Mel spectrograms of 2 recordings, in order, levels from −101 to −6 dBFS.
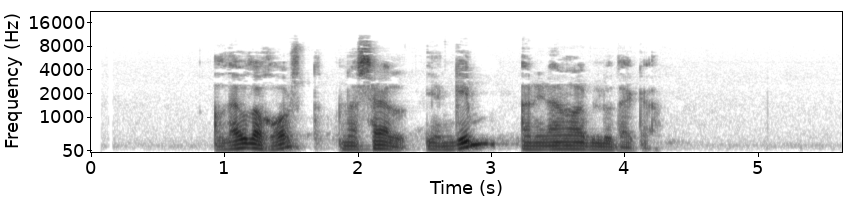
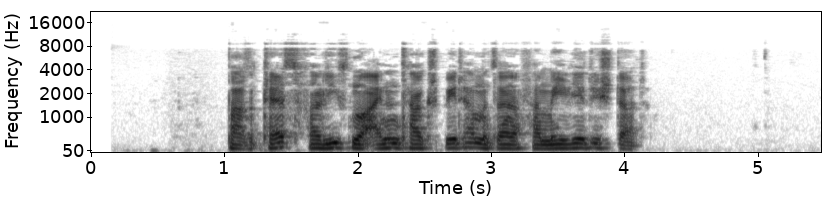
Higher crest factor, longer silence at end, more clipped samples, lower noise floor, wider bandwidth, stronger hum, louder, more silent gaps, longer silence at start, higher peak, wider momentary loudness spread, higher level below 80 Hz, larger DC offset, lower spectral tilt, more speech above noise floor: about the same, 22 dB vs 18 dB; about the same, 1.4 s vs 1.4 s; neither; about the same, -73 dBFS vs -76 dBFS; about the same, 9.8 kHz vs 9.2 kHz; neither; second, -25 LUFS vs -18 LUFS; neither; about the same, 0.95 s vs 1.05 s; second, -6 dBFS vs -2 dBFS; first, 17 LU vs 7 LU; first, -48 dBFS vs -56 dBFS; neither; about the same, -6 dB/octave vs -6 dB/octave; second, 49 dB vs 59 dB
